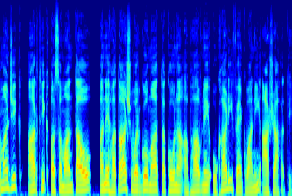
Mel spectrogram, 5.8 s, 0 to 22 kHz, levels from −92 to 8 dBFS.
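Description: No technical faults can be heard anywhere in the recording.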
